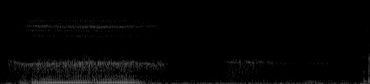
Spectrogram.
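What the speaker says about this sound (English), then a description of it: "That's a loud snore." Loud snoring from a sleeping character in the indie horror game Mom Is Not Home: one long, heavy rasping snore, a brief pause, then a second, quieter drawn-out snore, with no talk over it.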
